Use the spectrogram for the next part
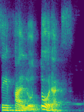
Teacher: Mayor fuerza de voz en la O, en la TO, que es una palabra grave, termina en X.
